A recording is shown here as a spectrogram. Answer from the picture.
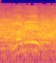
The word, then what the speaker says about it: Lemieux: Please join me in welcoming number 66, Mario Lemieux.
